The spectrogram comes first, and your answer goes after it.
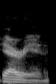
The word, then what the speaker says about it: Cherian: So and I ask because I'm always so paranoid of name pronunciations. It's Cherian. Cherian. Yep. Cherian, correct.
